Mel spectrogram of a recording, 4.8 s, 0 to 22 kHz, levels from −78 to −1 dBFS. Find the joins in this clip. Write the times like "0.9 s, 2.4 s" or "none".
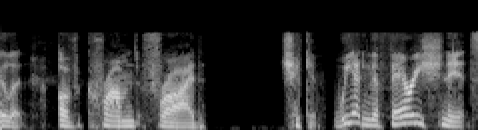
3.2 s, 3.6 s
